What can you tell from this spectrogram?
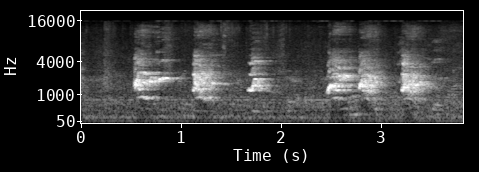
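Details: Chihuahua puppies give five sharp, high yapping barks in two pairs and a single, each short burst bright and squeaky with clear pauses between, over a faint steady background hiss.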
